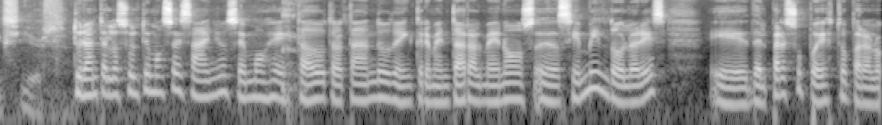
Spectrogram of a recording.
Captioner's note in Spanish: Habla en ingl\s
